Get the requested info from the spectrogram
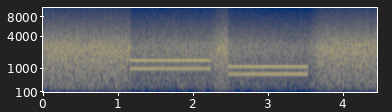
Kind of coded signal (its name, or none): aircraft SELCAL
